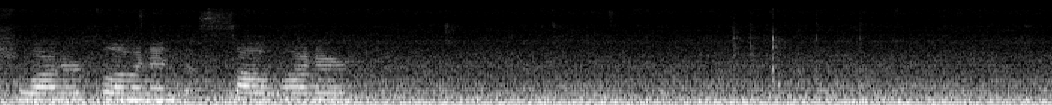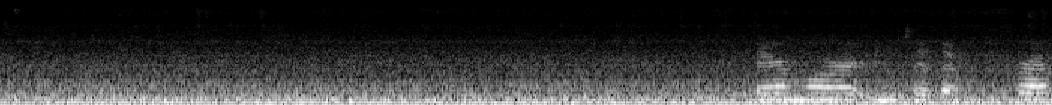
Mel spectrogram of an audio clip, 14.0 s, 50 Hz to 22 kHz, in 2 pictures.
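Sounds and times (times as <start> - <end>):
aquarium filter pump humming: 0.0 - 14.0.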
